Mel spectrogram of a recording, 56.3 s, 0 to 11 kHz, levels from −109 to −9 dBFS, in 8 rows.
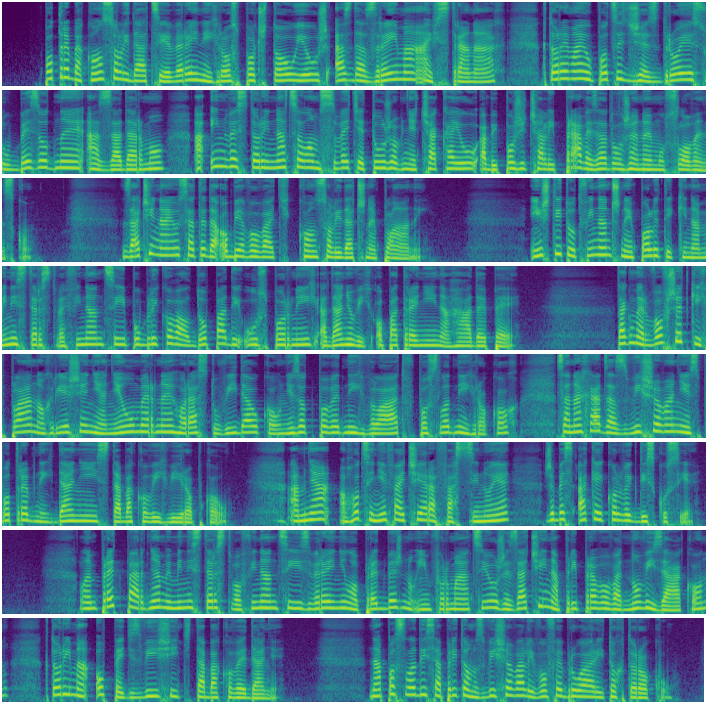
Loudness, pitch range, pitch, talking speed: -21 LUFS, 200-250 Hz, 225 Hz, 115 wpm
